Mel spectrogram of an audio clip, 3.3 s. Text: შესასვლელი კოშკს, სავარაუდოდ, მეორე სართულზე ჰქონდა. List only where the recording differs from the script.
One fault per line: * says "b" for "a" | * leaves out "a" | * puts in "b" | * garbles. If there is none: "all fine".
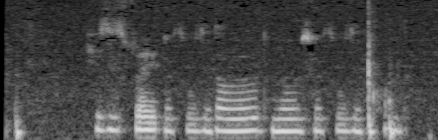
* says "სართულზე" for "კოშკს"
